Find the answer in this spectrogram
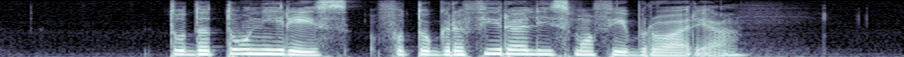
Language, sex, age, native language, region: Slovenian, female, 30-49, Slovenian, Central Slovenia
